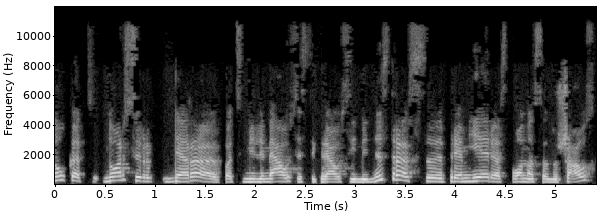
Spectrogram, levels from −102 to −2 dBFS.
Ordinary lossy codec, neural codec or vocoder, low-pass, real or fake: MP3, 48 kbps; none; 10.8 kHz; real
